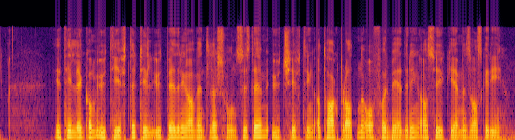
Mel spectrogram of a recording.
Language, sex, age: Norwegian, male, 35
